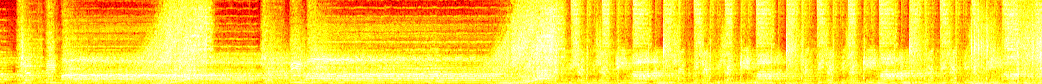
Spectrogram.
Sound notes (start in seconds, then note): none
